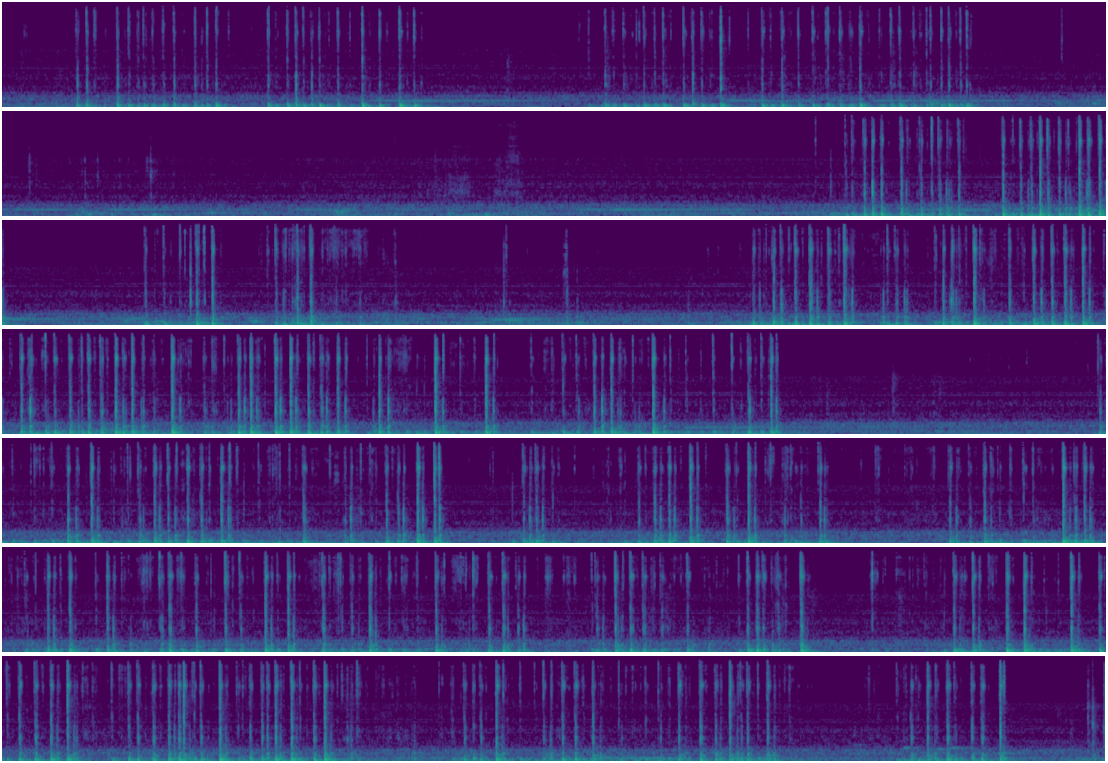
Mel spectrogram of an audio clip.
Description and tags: Typing on a imac keyboard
